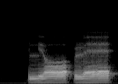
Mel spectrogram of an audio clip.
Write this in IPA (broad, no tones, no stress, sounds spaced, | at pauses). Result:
lʲ ɔ | ɭ ɛ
